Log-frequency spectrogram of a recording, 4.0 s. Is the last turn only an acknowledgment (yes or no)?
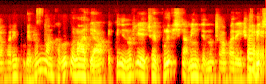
no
